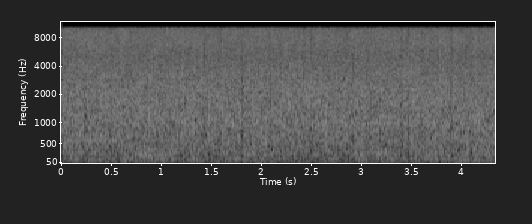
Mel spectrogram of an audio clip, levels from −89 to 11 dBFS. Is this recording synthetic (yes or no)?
no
